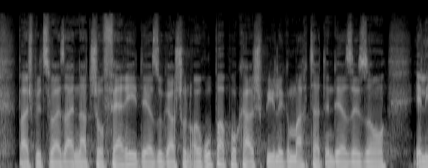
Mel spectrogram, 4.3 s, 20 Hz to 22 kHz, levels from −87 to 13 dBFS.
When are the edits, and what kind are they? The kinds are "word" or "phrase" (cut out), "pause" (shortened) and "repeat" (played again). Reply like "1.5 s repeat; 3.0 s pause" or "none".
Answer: none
